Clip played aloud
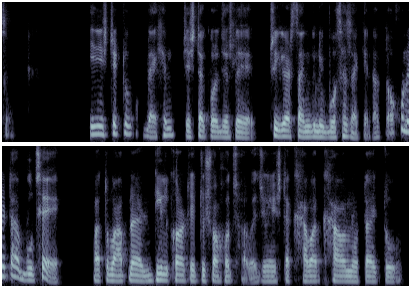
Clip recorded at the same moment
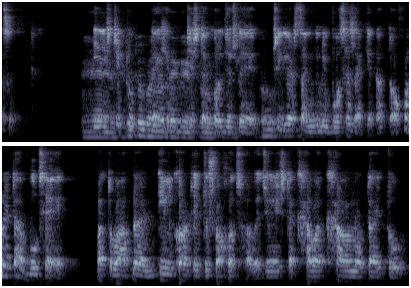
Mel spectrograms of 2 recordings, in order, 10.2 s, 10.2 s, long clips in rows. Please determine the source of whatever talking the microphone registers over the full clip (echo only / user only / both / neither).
both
